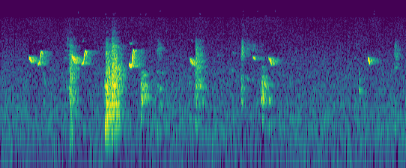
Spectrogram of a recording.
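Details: Baby Bielefelder chickens; several high, short peeps, some overlapping with brief rustling or scratching noises, clustered early then sparse.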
